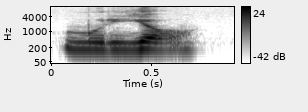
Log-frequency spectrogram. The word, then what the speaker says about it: murió: And it also seemed appropriate because the accent the emphasis on the word is on the final syllable, murió.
